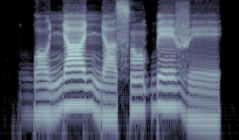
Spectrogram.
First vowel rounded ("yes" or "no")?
yes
